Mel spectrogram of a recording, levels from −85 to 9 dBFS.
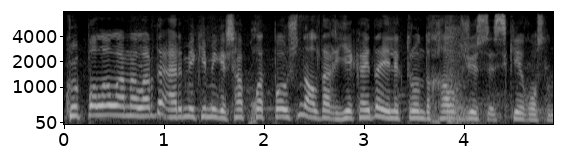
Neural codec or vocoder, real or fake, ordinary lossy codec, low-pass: none; real; none; 7.2 kHz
